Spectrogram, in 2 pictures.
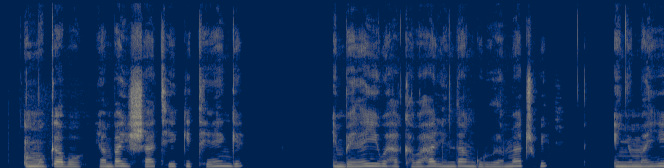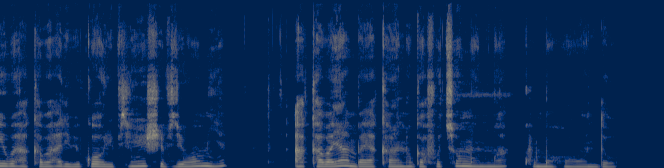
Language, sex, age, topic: Rundi, female, 25-35, agriculture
